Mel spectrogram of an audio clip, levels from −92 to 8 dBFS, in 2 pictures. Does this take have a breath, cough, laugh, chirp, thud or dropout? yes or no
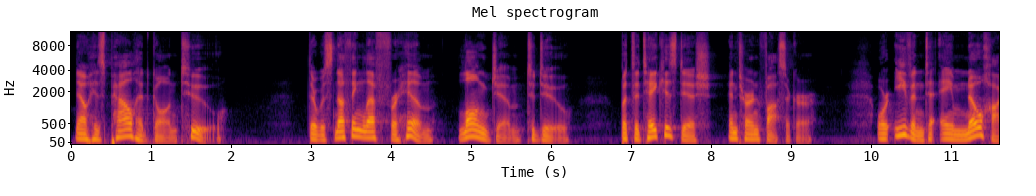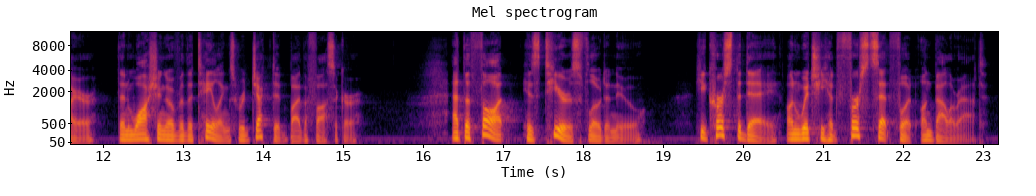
no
